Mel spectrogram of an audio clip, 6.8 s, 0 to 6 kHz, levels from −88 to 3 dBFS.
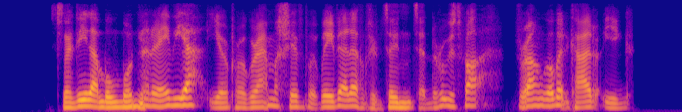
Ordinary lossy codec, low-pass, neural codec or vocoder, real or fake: none; 5.4 kHz; codec, 16 kHz in and 24 kHz out, 0.4 kbps, LongCat-Audio-Codec, four codebook decoder; fake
